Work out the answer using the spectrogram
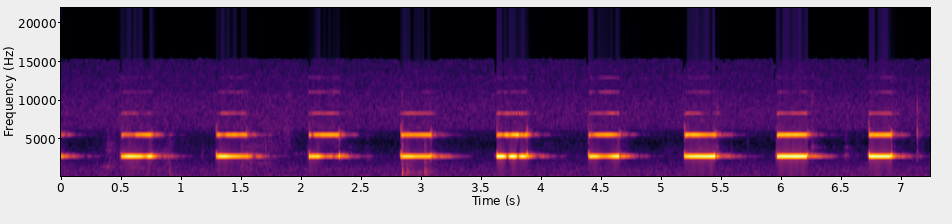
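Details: FPV quad on Betaflight, hovering in angle mode while being trimmed with stick commands, sounds steady high-pitched beeps a bit over once a second. This is the flight controller's low-battery voltage alarm, meaning the pack is spent.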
